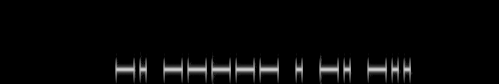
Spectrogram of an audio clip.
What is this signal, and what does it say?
Morse code, heard as a keyed tone, about 21 wpm, 700 Hz. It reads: N0END
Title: USA Call Signs - 5 Characters - Repeated 3x - 20wpm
